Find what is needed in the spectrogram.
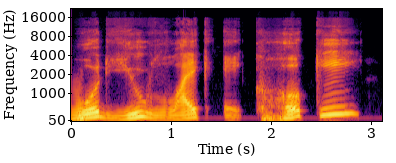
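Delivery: very slow, patronizing, sing-song drawl. Showing how teachers talk down to learners: condescending exaggerated slow speech. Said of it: "to say something really obnoxious like".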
